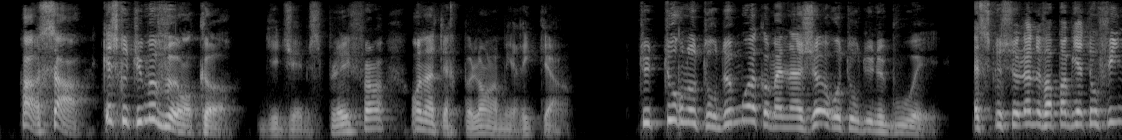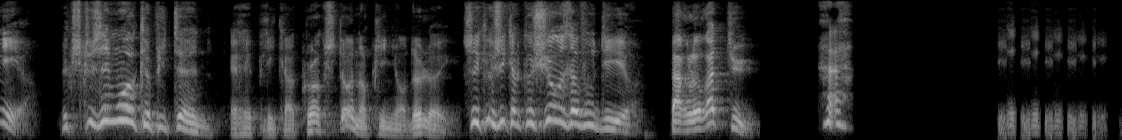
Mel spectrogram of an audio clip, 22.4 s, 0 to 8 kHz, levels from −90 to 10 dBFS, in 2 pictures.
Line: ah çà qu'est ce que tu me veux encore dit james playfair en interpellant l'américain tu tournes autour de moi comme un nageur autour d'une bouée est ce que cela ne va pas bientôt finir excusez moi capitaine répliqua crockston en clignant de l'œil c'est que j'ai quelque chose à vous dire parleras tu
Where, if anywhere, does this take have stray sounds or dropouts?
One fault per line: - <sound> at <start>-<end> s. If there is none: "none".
- laugh at 19.4-19.8 s
- laugh at 21.2-22.3 s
